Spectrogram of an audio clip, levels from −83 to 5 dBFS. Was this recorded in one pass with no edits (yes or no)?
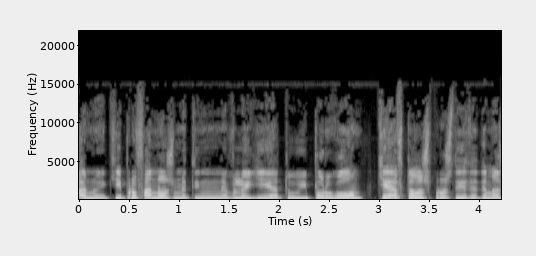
no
